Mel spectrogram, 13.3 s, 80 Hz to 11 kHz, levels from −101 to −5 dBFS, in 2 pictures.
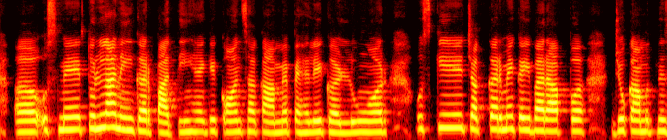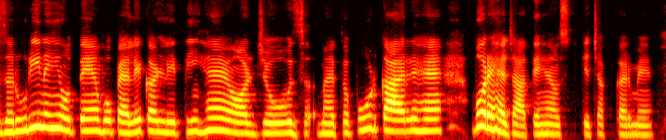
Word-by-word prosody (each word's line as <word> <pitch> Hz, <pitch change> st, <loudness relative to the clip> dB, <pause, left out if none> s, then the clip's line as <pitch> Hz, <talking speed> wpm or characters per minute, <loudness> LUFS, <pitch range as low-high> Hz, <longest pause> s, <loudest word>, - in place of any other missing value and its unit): अ, -, -, -3 dB, 0.2 s
उसमें 255 Hz, +2 st, 0 dB
तुलना 285 Hz, +2 st, +5 dB
नहीं 255 Hz, -3 st, +1 dB
कर 230 Hz, -2 st, +3 dB
पाती 205 Hz, +2 st, +1 dB
हैं 220 Hz, -1 st, -4 dB
कि 230 Hz, -, -2 dB
कौन-सा 220 Hz, +1 st, -1 dB
काम 210 Hz, -2 st, 0 dB
मैं 215 Hz, +1 st, -2 dB
पहले 215 Hz, 0 st, -1 dB
कर 210 Hz, -2 st, 0 dB
लूँ। 205 Hz, +1 st, -3 dB
और 215 Hz, 0 st, 0 dB, 0.3 s
उसके 290 Hz, +2 st, -2 dB
चक्कर 260 Hz, 0 st, +1 dB
में 270 Hz, +1 st, 0 dB
कई 255 Hz, -1 st, +2 dB
बार 240 Hz, -1 st, +5 dB
आप 230 Hz, 0 st, +4 dB, 0.5 s
जो 235 Hz, +4 st, +1 dB
काम 225 Hz, -1 st, +2 dB
उतने 225 Hz, +1 st, -3 dB
ज़रूरी 230 Hz, +8 st, 0 dB
नहीं 290 Hz, -1 st, +1 dB
होते 240 Hz, -3 st, -1 dB
हैं 240 Hz, 0 st, 0 dB
वो -, -, +1 dB
पहले 215 Hz, 0 st, 0 dB
कर 225 Hz, -, +2 dB
लेती 215 Hz, +1 st, -5 dB
हैं 245 Hz, +1 st, 0 dB
और 200 Hz, -2 st, 0 dB
जो 195 Hz, +2 st, -2 dB
ज़ 190 Hz, +2 st, -12 dB, 0.2 s
महत्वपूर्ण 200 Hz, +8 st, -5 dB
कार्य 230 Hz, -1 st, +5 dB
है, 235 Hz, 0 st, +1 dB, 0.3 s
वो 320 Hz, +2 st, +7 dB
रह 260 Hz, -8 st, +6 dB
जाते 175 Hz, -1 st, -4 dB
हैं 180 Hz, 0 st, -5 dB
उसके 175 Hz, +1 st, -10 dB
चक्कर 170 Hz, 0 st, -10 dB
में। 170 Hz, -1 st, -8 dB
225 Hz, 205 wpm, -25 LUFS, 205-250 Hz, 0.5 s, वो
